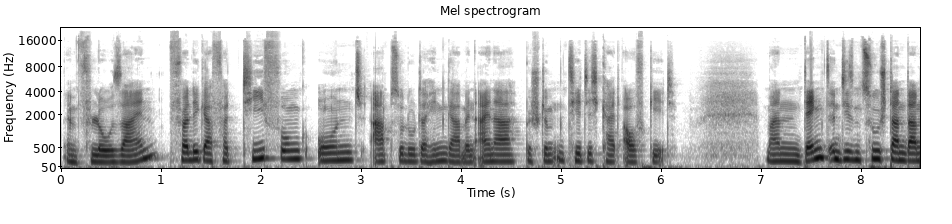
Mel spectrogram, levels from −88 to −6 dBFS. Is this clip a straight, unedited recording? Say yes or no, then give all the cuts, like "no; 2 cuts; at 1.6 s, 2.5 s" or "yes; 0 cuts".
no; 1 cut; at 1.1 s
